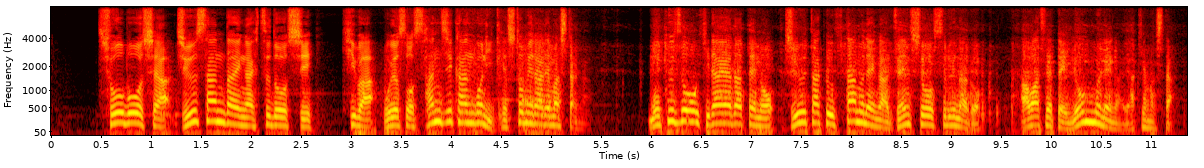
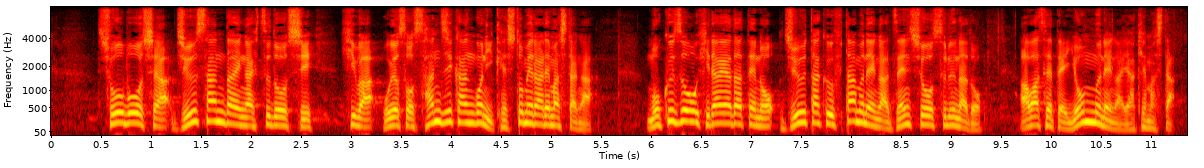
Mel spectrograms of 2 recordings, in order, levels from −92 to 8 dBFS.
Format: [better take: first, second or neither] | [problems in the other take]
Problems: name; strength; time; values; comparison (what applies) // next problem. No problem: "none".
second | noise reduction (neural mask model RNNoise)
